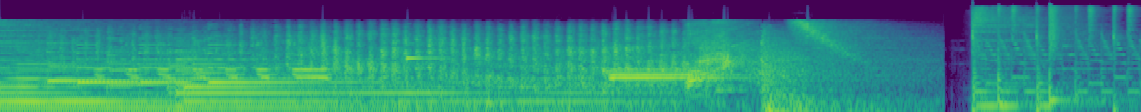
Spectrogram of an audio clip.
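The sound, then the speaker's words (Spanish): A train with its bell ringing: loud, sustained engine tones and clatter, with a sliding tone near the end. A brief silent gap follows, then quicker rattling. “A ver quién sube a mi fábrica de nubes y toca la campana de nuestro tren.”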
